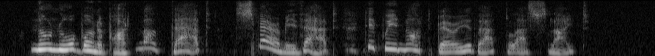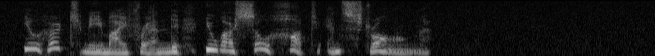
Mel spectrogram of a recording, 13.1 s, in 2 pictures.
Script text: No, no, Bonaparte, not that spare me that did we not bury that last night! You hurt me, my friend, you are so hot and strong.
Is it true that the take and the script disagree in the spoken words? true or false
false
